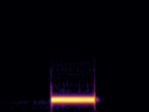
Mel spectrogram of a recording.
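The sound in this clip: A single telephone tone sounds after a call is cut off: one steady, mid-pitched beep lasting about half a second, loud over a faint line hiss, followed by silence.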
